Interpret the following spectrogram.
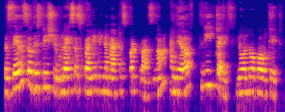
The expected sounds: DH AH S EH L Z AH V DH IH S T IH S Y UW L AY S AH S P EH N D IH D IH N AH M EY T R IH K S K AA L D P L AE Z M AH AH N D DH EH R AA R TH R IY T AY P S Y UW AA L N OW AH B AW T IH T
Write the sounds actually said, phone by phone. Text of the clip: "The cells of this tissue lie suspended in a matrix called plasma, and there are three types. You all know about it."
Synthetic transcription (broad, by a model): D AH S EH L S AH V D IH S T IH SH Y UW L AY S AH S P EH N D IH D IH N AH M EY T IH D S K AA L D P L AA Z M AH AH N D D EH R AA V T R IY T AY P S Y UW AA L N OW AH B AW T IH T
